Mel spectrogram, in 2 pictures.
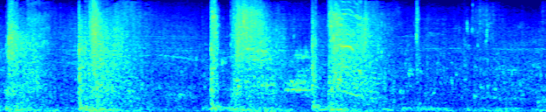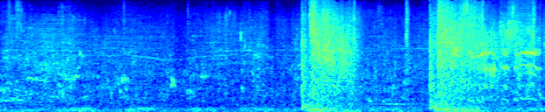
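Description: Automatic gunfire bursts loudly in rapid rounds.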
